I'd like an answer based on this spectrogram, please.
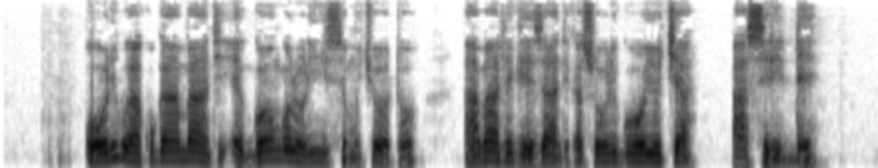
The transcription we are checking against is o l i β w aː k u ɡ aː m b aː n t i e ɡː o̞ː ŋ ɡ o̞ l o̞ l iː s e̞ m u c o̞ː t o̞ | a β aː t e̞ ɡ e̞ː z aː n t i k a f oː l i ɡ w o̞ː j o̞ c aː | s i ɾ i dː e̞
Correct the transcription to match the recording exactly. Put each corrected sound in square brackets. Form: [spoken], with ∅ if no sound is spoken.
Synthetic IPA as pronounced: o l i β w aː k u ɡ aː m b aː n t i e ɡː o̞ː ŋ ɡ o̞ l o̞ l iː s e̞ m u c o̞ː t o̞ | a β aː t e̞ ɡ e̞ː z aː n t i k a [s] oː l i ɡ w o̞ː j o̞ c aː | s i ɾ i dː e̞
